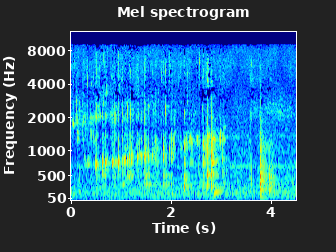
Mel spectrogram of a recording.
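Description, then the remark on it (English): Liquid pours into a glass with a rising, gurgling tone for a few seconds, followed by a sharp clink and a softer settling splash. “Let me get you a drink”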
